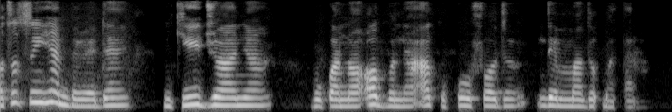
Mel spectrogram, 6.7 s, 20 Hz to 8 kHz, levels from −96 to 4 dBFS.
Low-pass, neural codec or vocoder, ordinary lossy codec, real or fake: none; codec, 16 kHz, 6 kbps, DAC; none; fake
